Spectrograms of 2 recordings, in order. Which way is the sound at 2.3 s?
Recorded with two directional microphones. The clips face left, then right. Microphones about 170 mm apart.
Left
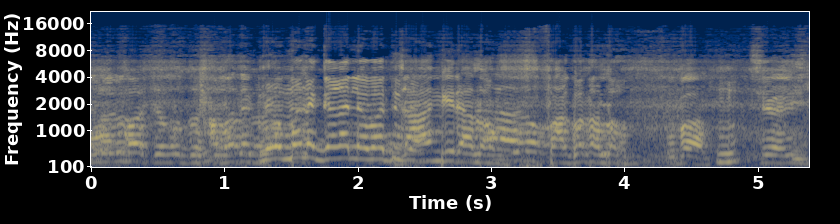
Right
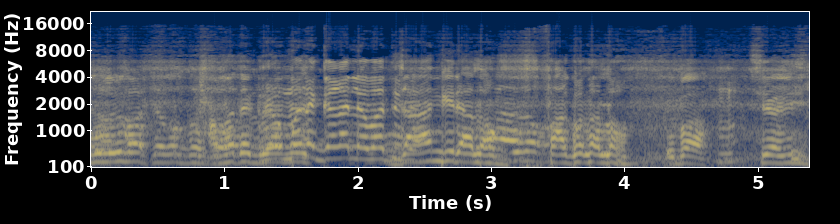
35° right (ahead or behind).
